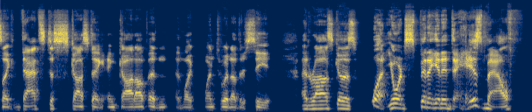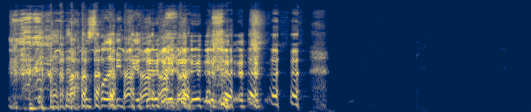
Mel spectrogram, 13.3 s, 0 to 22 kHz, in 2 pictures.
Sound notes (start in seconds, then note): 6.8 laughter; 10.0 laughs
